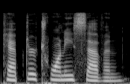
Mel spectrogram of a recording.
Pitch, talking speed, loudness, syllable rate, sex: 195 Hz, 140 wpm, -18 LUFS, 5.0 syllables/s, female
